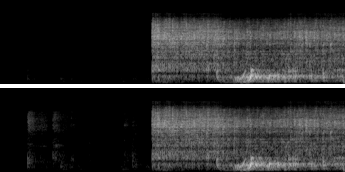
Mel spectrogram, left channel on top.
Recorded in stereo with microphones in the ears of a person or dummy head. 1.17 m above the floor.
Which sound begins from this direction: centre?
A toilet flushing, at 1.5 s.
